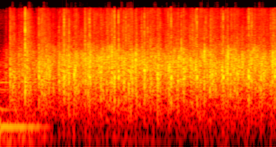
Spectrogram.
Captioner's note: applause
